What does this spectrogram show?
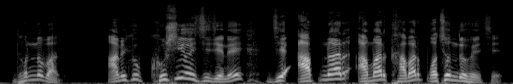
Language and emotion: Bengali, surprised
